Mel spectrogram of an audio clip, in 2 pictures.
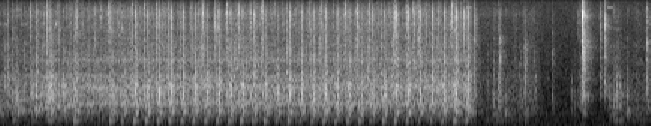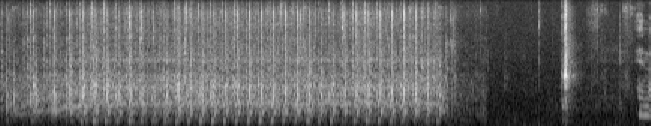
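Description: Sewing machine tacking down a folded-over fabric edge on a strap, running in two long steady bursts of rapid stitching separated by a short pause, close and loud, with a few brief handling clicks at the end.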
